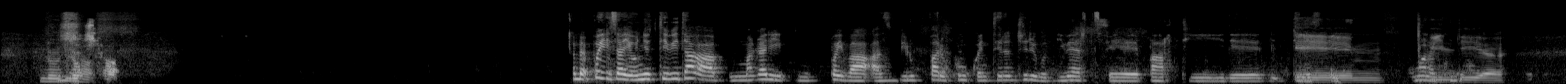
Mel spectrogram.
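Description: Speech recording with echo leak, a delayed copy of the speech at 0.00–1.83 s (241 ms, about as loud as the speech), 7.92–8.23 s (241 ms, very faint), 9.46–12.91 s (305 ms, faint) and 14.50–15.35 s (305 ms, more audible), likely from a loudspeaker echo canceller leaving residue. From 9.52 s to the end, speech suppressed in double talk dips the talker by up to roughly 40 dB, likely as the canceller turns down both its own talker and the loudspeaker echo.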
